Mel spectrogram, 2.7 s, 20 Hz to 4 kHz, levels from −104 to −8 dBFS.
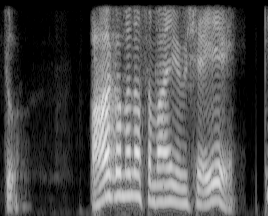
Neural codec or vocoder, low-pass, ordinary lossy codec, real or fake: codec, 16 kHz in and 24 kHz out, 1.1 kbps, FireRedTTS-2 codec; 3.6 kHz; AAC, 24 kbps; fake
